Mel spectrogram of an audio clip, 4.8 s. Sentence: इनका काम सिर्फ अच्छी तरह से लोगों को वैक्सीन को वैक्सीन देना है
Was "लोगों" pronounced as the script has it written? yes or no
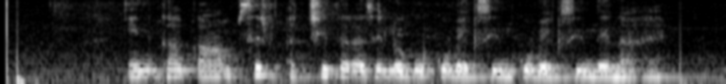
yes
